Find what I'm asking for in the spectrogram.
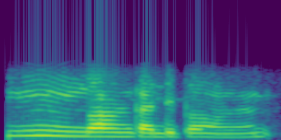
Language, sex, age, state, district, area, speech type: Tamil, female, 18-30, Tamil Nadu, Tiruvarur, rural, conversation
